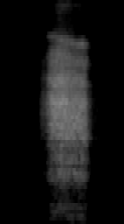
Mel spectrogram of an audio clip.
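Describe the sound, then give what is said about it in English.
A single deep breath, heard as a soft, airy exhale like a sigh lasting about half a second, alone in silence. “Let's take a breath now. Okay. Just a nice deep breath.”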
